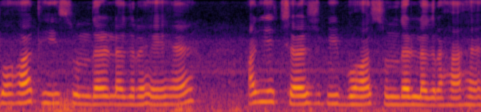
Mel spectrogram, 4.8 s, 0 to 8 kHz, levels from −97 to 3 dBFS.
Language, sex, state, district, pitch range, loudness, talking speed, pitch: Hindi, female, Uttar Pradesh, Etah, 210-245 Hz, -29 LUFS, 185 wpm, 220 Hz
